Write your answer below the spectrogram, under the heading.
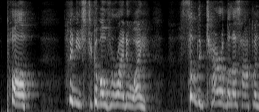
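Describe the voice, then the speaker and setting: Whiny and extremely high-pitched, a man talks very fast with ordinary pitch variation against a quiet background. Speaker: sketch actor. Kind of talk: acted comedy dialogue. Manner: pained, whiny hungover voice. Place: home room.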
